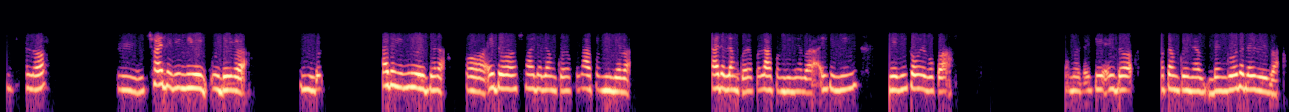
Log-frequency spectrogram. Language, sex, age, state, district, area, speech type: Manipuri, female, 30-45, Manipur, Kangpokpi, urban, conversation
